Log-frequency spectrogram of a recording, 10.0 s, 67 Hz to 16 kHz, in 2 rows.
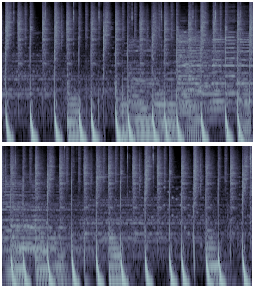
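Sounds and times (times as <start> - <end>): hi-hats: 0.0 - 10.0
kick drum: 0.0 - 10.0
bass line: 1.3 - 7.7, 9.1 - 9.6.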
